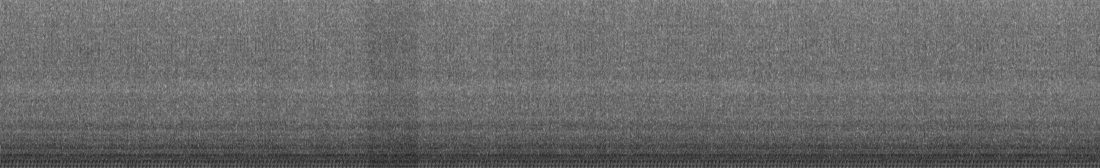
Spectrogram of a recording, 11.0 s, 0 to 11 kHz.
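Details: John Deere D100 riding mower, Briggs & Stratton single-cylinder OHV Intek 17.5 HP, with a loud, busy, wavering idle that surges. It smokes and leaks oil from the fuel pump breather screen; oil level is fine. Owner suspects a blown head gasket causing back pressure.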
